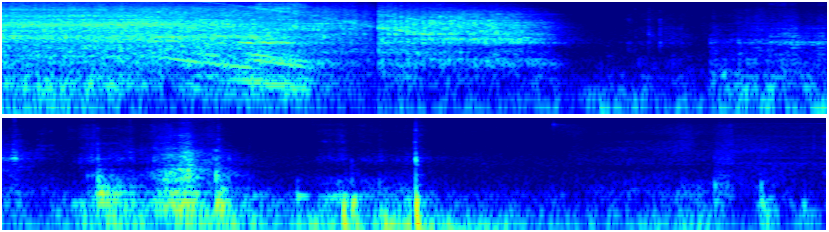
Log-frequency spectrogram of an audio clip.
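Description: Loud, steady rasping of a saw cutting notches in PVC pipe for about three seconds, then quieter scraping and handling clatter.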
